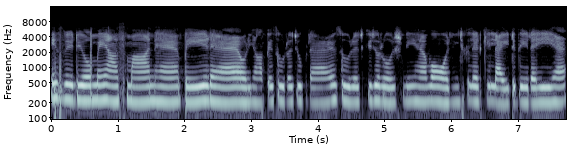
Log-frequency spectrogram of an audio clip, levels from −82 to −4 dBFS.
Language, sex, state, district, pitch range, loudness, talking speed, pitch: Hindi, female, Bihar, Begusarai, 200-215 Hz, -25 LUFS, 210 wpm, 205 Hz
